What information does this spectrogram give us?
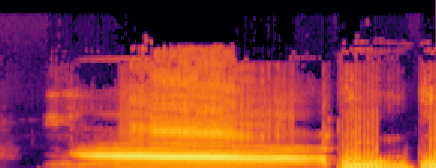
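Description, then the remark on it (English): A southern orange-eyed tree frog gives a loud, drawn-out moaning call lasting about two seconds, then two shorter swooping notes that rise and fall in pitch, with no other sounds. “That's a southern orange-eyed tree frog.”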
